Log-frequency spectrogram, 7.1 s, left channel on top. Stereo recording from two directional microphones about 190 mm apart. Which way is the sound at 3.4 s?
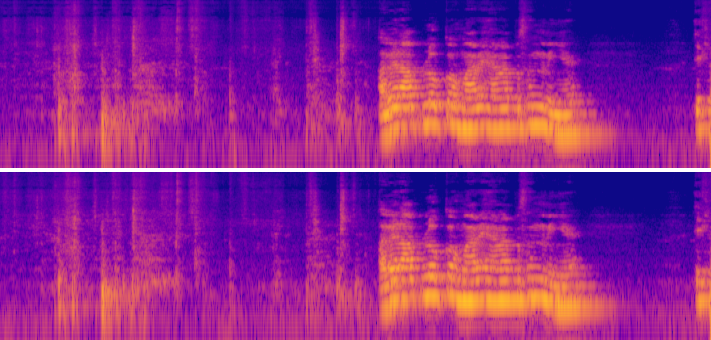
15° left (ahead or behind).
